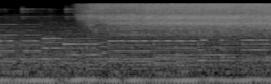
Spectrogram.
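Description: Marinated chicken breast laid in hot ghee on a ridged grill pan, sizzling with a steady hiss that starts suddenly about a second in. Soft background music plays underneath.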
